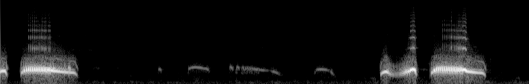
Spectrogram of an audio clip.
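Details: Decoy spotted dove cooing: a long mellow coo, a pause with a few faint distant notes, then a short two-part note followed by another long, slightly falling coo.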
